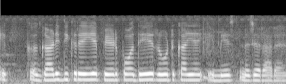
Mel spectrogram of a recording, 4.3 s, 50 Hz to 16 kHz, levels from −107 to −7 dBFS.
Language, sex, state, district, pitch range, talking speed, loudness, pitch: Hindi, female, Chhattisgarh, Bilaspur, 225-250 Hz, 195 wpm, -13 LUFS, 240 Hz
